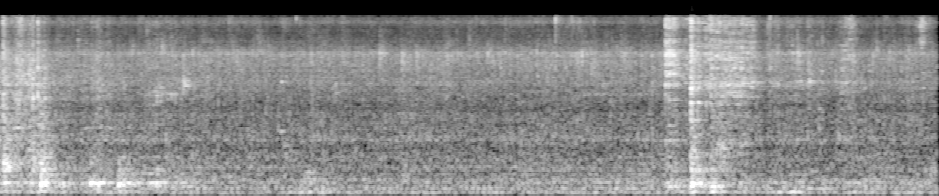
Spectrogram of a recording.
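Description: Masala being stirred and fried in oil for a vegetarian paneer curry, a steady soft sizzle with scraping stir strokes throughout, brief louder clatter near the end.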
